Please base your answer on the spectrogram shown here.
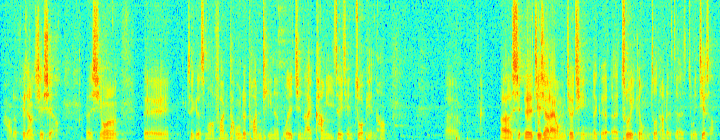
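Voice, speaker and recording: A man moderating a symposium, introducing the next speaker with halting filler sounds. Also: very deep voice, steady tone, a little mellow.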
